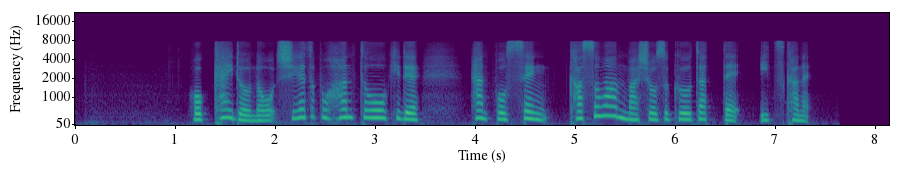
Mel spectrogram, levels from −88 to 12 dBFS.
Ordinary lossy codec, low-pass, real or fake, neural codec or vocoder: none; none; fake; codec, 16 kHz, 0.2 kbps, FocalCodec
